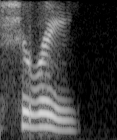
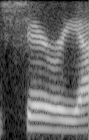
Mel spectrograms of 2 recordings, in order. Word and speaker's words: Cherie: Well, actually, it's the way my name is spelled, C-H-E-R-I-E, so yeah. – A lot of people mistake it. I mean, as Sherry, I've had that happen my whole life, so I just go with it, you know.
